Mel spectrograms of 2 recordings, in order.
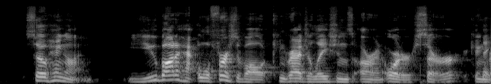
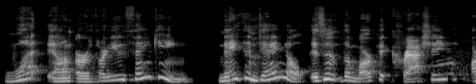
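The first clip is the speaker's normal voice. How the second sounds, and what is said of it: Sarcastic questioning tone. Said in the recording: “I'm kind of being sarcastic here.”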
